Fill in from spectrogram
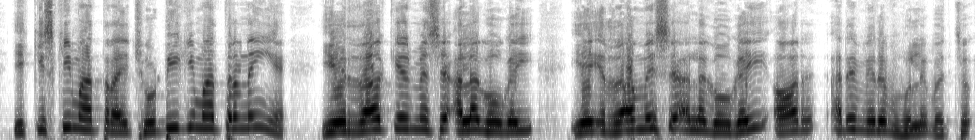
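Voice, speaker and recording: A grammar teacher with a Rajasthani Hindi accent leads an online exam-prep lesson, going over each point repeatedly, coaxing students with questions, calling them beta, and naming viewers as he answers their comments. His voice is high for a man with a darkish tone, recorded close and dry without any room sound.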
